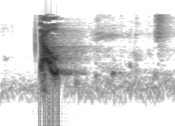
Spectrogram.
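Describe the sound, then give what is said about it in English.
A single sharp, loud sneeze bursts out, its voiced tail dropping quickly, followed by a few faint breaths and small rustling noises. “God bless you.”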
